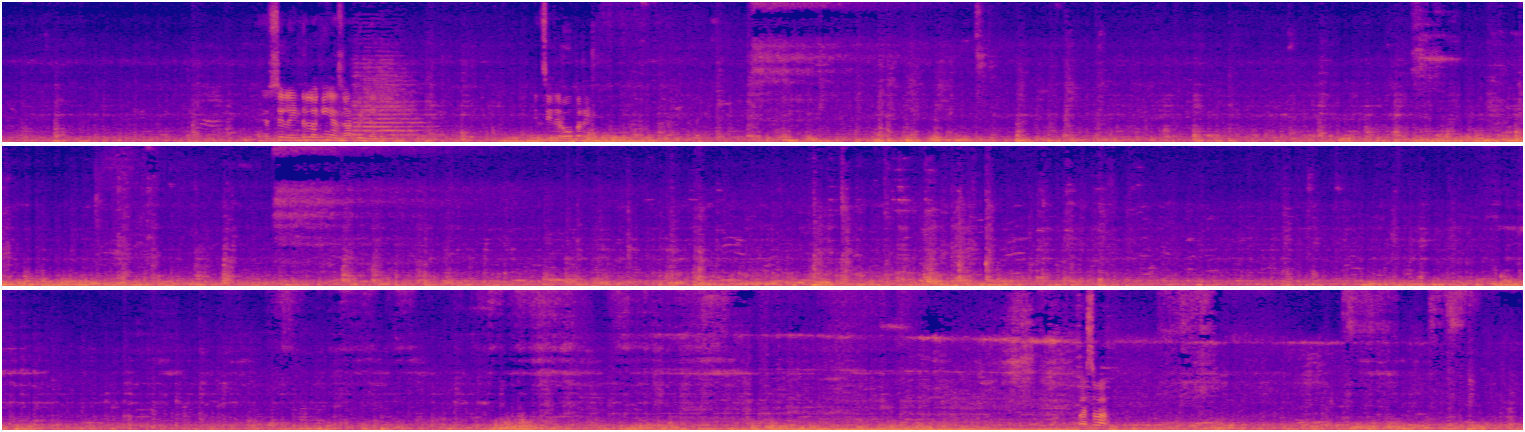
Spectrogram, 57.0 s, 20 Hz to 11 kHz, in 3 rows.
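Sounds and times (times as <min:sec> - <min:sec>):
train wheels rumbling on rail: 0:00.0 - 0:57.0
high wheel squeal: 0:37.7 - 0:38.6, 0:44.4 - 0:57.0.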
